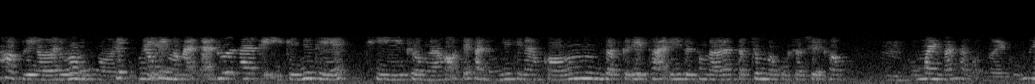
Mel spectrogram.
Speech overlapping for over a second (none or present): present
